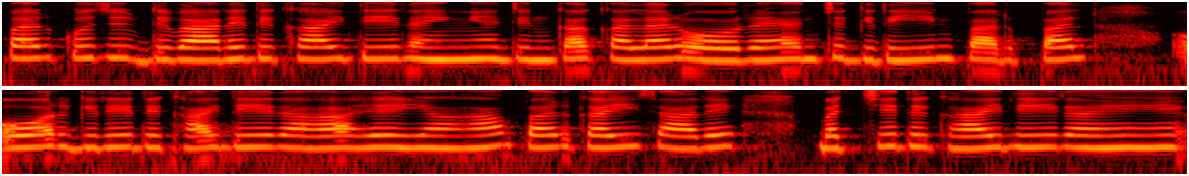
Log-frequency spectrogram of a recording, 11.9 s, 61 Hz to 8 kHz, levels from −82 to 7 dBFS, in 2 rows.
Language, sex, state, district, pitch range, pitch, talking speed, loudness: Hindi, female, Maharashtra, Pune, 280-300 Hz, 290 Hz, 135 wpm, -32 LUFS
